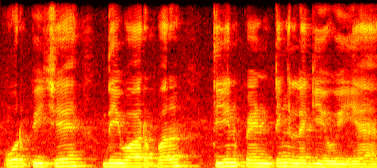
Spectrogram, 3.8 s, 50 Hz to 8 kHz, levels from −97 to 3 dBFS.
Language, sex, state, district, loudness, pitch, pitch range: Hindi, male, Uttar Pradesh, Shamli, -13 LUFS, 150 Hz, 140-160 Hz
